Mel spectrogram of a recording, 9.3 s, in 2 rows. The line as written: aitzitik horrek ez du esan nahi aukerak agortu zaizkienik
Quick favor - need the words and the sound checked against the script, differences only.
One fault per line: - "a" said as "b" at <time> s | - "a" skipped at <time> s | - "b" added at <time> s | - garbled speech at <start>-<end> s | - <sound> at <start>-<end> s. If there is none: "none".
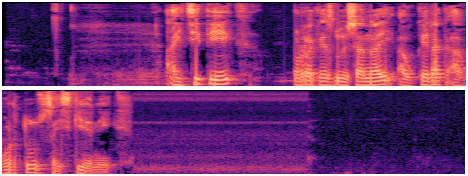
none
